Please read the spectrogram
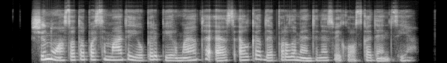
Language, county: Lithuanian, Utena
